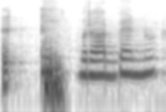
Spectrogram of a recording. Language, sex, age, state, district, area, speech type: Telugu, female, 30-45, Telangana, Warangal, urban, spontaneous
